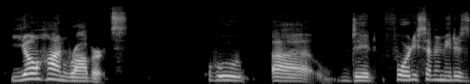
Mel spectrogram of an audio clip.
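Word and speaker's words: Johannes: Joanne Roberts from 47 Meters Down, The Strangers Pray at Night, directs from a script I'm sorry, that's probably Johan. I'm saying Joanne, and I think it's pronounced Johan. Johan Roberts, who did 47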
